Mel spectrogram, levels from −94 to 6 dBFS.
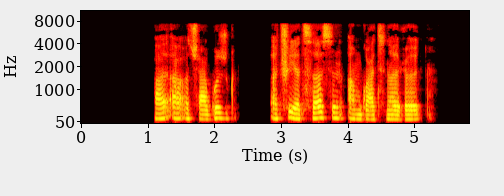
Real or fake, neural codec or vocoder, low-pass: real; none; 7.2 kHz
